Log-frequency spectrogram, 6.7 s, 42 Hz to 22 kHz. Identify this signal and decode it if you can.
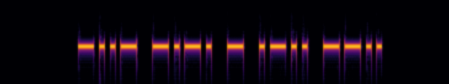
Morse code, heard as a keyed tone, about 15 wpm, 700 Hz. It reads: XCTLZ
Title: Code Groups - 5 Letters - 15wpm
